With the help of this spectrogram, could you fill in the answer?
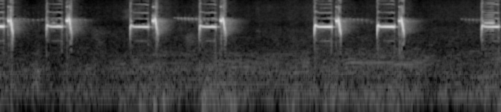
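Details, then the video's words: Bar-winged prinia song of the 'ngalun' style, kept as a lure for trapping birds: seven bright, piercing phrases, each a level tone then a quick rising snap, repeated rapidly over a silent background. "PRENJAK NGALUN"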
